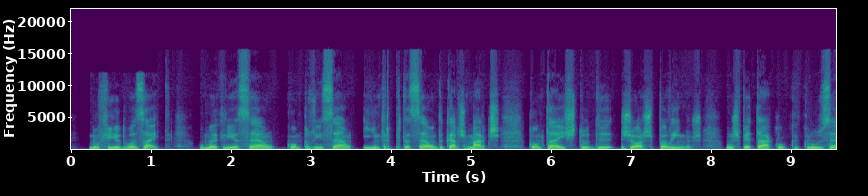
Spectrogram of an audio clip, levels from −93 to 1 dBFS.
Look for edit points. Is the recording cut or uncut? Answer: uncut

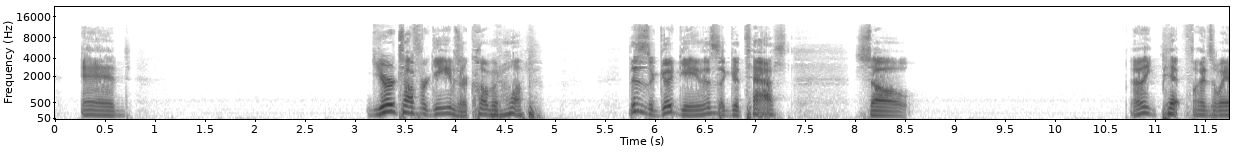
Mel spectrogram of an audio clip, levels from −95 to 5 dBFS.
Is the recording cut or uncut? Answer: cut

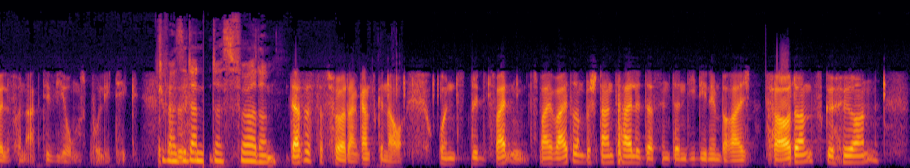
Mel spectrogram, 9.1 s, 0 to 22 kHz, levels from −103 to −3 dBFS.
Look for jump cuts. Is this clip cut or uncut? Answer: uncut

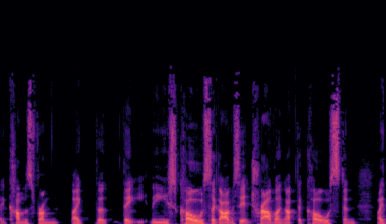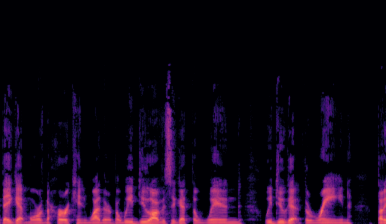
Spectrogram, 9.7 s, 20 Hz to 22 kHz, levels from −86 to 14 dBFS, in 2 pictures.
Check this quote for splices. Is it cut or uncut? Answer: uncut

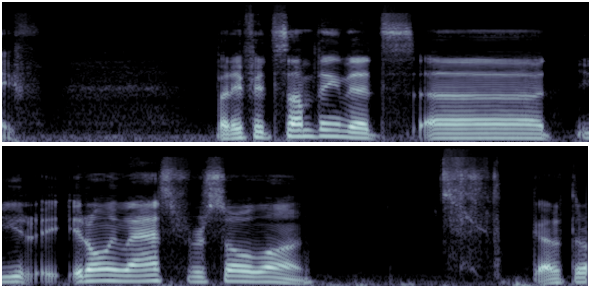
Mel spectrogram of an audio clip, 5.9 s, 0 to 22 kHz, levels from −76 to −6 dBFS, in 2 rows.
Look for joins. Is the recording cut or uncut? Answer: cut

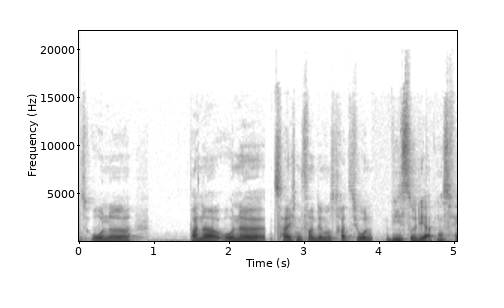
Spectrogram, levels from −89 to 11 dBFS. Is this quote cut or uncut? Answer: cut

